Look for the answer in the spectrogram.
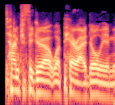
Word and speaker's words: pareidolia: The word for this week is pareidolia.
